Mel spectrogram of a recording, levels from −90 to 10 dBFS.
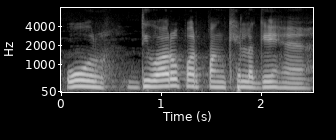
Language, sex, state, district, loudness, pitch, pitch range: Hindi, male, Uttar Pradesh, Shamli, -16 LUFS, 195 Hz, 185-210 Hz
